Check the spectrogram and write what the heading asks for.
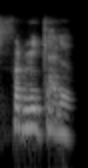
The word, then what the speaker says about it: Formichella: Yes, it's Formichella with a hard C. It's a bit hard because it's an Italian niche rule.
